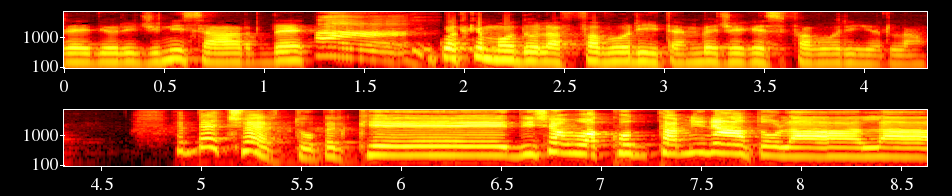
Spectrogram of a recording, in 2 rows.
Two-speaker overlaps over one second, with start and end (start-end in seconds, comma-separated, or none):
none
